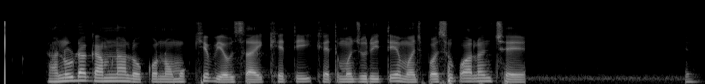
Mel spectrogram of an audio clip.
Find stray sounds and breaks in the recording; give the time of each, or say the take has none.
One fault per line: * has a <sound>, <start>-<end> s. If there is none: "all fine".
all fine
